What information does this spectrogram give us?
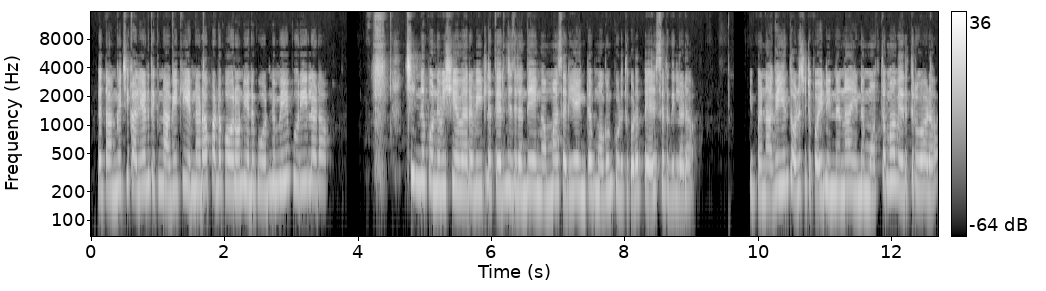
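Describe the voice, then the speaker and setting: A tearful, anxious young village man with a Tirunelveli accent, as a man acts him out in a cartoon. He talks quickly in a high voice and keeps pleading. The sound is dull and dry. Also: level tone, no room sound, lightly acted. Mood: despairing. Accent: Tirunelveli Tamil.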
